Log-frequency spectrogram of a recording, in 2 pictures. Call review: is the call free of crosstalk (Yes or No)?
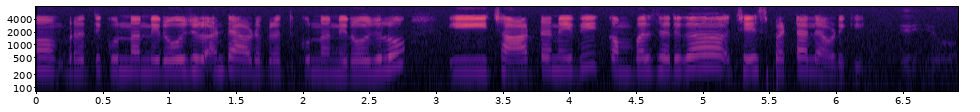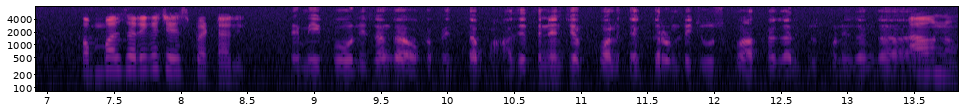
Yes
